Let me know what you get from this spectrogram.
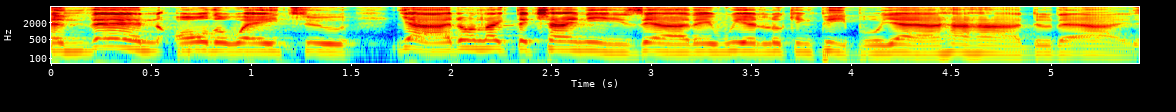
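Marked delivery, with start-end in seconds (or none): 1.7-5.4 clumsy, bad, fake put-on Italian accent. Imitating an athlete mocking chinese people: bad italian accent. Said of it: "my really bad Italian accent".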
